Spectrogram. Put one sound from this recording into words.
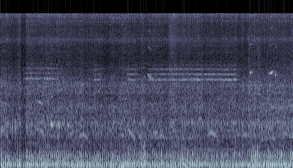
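A motorcycle engine hums nearby.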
